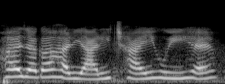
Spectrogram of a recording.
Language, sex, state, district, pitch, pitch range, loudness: Hindi, female, Uttar Pradesh, Lucknow, 285 Hz, 265-330 Hz, -16 LUFS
